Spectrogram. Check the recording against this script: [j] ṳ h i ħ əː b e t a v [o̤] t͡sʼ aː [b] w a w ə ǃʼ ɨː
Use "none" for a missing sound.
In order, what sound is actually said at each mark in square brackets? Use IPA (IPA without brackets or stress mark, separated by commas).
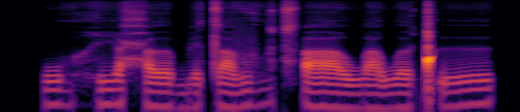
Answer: w, ṳ, none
